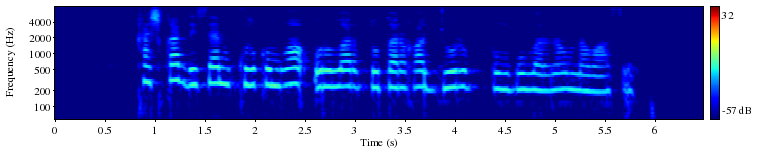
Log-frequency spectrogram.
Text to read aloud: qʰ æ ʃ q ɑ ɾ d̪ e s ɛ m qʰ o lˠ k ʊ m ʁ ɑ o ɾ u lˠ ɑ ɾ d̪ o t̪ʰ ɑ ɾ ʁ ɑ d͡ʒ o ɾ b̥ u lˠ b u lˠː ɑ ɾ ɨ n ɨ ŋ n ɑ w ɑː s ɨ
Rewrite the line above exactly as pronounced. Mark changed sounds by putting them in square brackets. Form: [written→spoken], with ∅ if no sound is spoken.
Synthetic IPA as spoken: qʰ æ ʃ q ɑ ɾ d̪ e s ɛ m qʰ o lˠ [k→q] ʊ m ʁ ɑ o ɾ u lˠ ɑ ɾ d̪ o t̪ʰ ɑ ɾ ʁ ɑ d͡ʒ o ɾ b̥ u lˠ b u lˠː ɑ ɾ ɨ n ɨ ŋ n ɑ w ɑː s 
